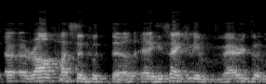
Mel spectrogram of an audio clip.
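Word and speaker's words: Hasenhüttl: far okay educate us okay it's a ralph hassan hotel he's actually a very good manager from my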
